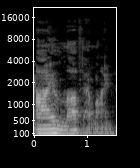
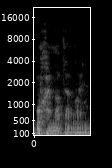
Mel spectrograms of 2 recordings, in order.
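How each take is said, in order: First: Said in the usual way. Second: Very soft, breathy-low savoring; hushed savoring ooh; hushed delight. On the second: Real, not acted. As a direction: murmur it to yourself in awe. Savoring repeated remark.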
